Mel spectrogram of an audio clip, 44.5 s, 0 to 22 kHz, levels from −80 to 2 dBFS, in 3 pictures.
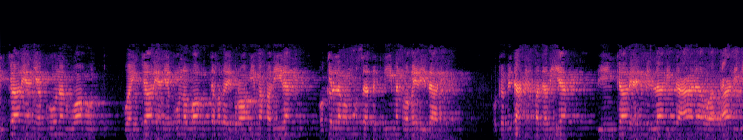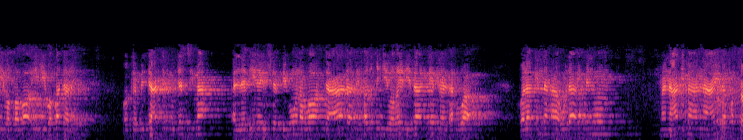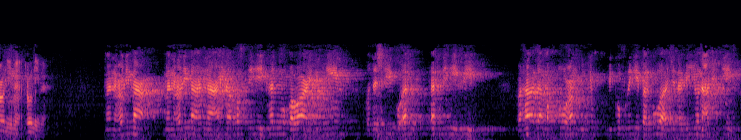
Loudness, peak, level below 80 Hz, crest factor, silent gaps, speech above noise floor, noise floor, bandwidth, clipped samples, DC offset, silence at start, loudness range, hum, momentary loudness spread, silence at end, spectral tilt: -21 LUFS; -4 dBFS; -62 dBFS; 20 dB; none; 40 dB; -63 dBFS; 6.4 kHz; under 0.1%; under 0.1%; 0 s; 4 LU; none; 12 LU; 0 s; -3 dB/octave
